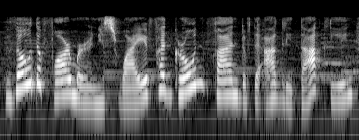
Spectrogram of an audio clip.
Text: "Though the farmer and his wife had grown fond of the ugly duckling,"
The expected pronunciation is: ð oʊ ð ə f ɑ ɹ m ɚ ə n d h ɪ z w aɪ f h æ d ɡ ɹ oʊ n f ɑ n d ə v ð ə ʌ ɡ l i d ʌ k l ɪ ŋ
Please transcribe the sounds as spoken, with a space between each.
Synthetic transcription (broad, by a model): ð oʊ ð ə f ɑ ɹ m ɚ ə n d h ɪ s w aɪ f h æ d ɡ ɹ oʊ n f ɑ n d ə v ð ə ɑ ɡ l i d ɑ k l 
